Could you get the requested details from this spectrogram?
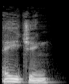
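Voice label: "aging", British English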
